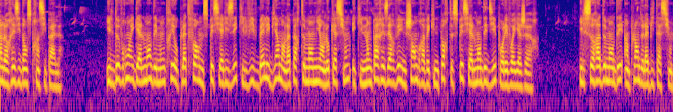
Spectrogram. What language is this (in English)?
French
